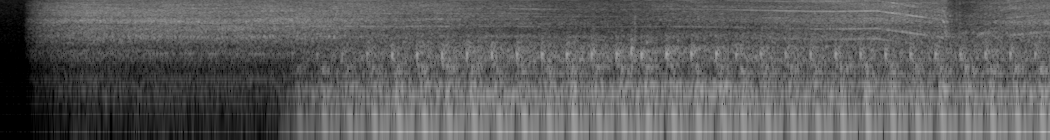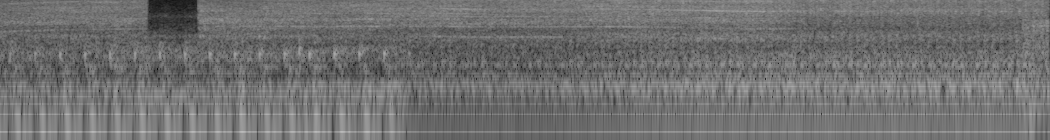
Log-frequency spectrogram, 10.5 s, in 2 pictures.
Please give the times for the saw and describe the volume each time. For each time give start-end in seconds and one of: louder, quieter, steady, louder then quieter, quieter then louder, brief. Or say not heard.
0.1-9.3 quieter then louder.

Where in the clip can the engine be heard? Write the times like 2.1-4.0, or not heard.
1.4-10.4.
